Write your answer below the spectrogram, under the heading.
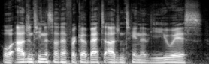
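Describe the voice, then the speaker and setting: Low-voiced male podcast host. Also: steady tone, fast, bright, forceful tone, no room sound. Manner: friendly, chatty, with frequent fillers. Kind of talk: podcast interview, casual chat.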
